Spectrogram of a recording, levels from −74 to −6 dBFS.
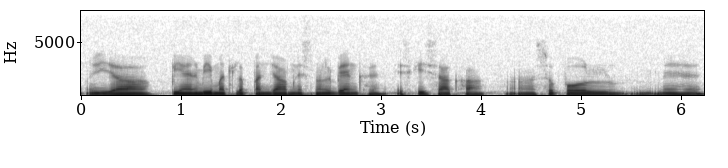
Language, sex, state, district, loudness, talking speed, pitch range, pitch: Maithili, male, Bihar, Supaul, -17 LUFS, 125 wpm, 110-120 Hz, 115 Hz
